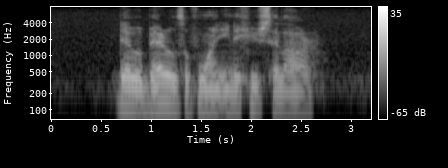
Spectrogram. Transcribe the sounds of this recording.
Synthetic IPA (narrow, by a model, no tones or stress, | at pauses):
dɛwəbɛɹəlsɔvwãɪ̃nĩndəhjud͡ʒsɛlaɹ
